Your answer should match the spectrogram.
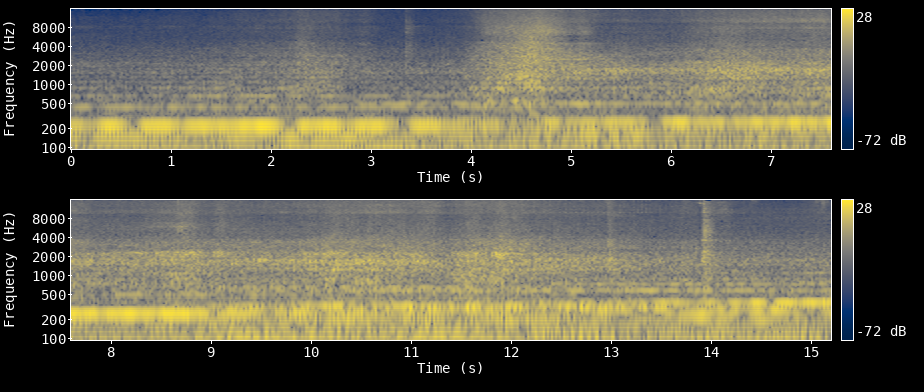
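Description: Several small motorcycles ride up and pull in close, their engines growing louder from about four seconds in, over background music with long held notes.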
